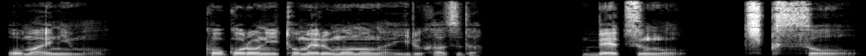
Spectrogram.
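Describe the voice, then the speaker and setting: A man voicing a composed, stern, ancient strategist and Go master for a game, with formal, archaic, measured and reserved diction. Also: low-pitched, darkish tone, dry recording, studio quality, exaggerated voice. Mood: solemn, resigned. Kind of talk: scripted game character voice lines.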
